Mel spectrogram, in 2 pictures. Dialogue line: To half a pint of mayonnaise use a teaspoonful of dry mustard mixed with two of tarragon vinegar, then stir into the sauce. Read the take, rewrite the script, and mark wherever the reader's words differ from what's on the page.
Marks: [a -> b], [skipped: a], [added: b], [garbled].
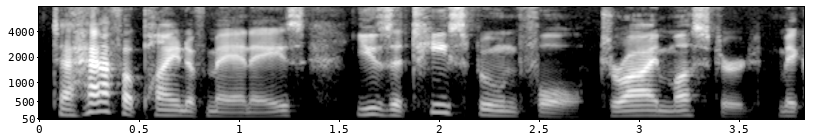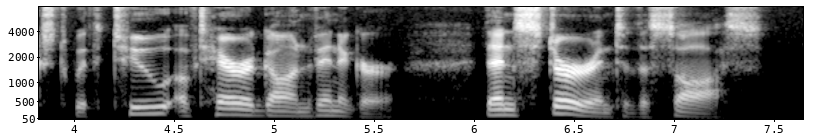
To half a pint of mayonnaise use a teaspoonful [skipped: of] dry mustard mixed with two of tarragon vinegar, then stir into the sauce.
